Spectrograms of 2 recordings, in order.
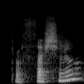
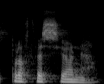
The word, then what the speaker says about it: profesional: It's not professional, it's profesional.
